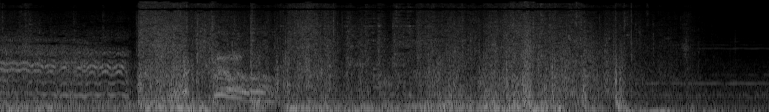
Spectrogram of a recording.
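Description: A wooden cart crashes and breaks apart with a loud rumble.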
